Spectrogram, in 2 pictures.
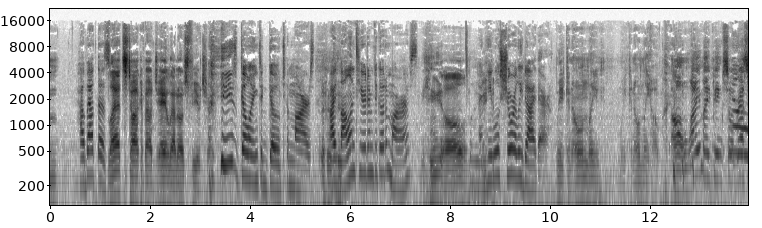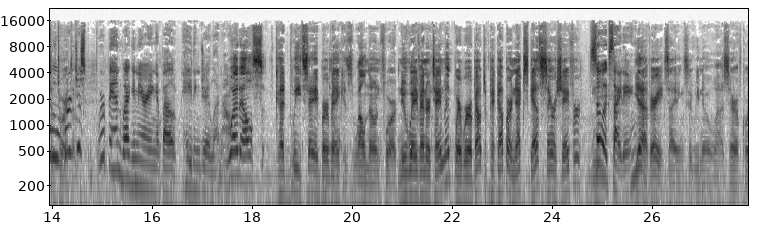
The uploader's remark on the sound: In the Car.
